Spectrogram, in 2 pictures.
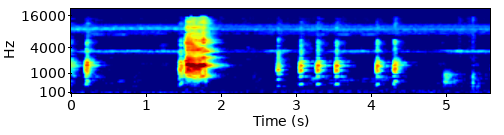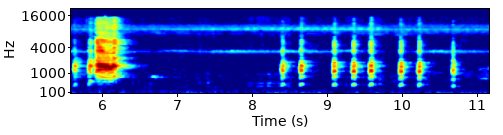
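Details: Red junglefowl hen calling, a lure sound used for trapping wild junglefowl: series of short clucks with two loud harsh squawks, clucks coming in quick runs of five or six.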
